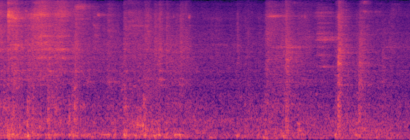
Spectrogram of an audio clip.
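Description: An Indian express train pulls out of Kota Junction with a steady, close rumble of wheels on rails, rhythmic clickety-clack of passing joints and a faint squeal now and then, with no talking.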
